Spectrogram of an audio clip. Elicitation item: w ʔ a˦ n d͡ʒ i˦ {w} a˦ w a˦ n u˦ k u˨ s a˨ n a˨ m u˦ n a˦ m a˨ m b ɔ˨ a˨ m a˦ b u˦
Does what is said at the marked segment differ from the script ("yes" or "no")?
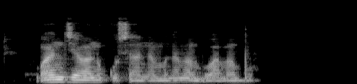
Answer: yes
